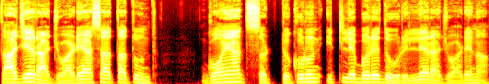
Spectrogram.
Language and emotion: Goan Konkani, neutral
